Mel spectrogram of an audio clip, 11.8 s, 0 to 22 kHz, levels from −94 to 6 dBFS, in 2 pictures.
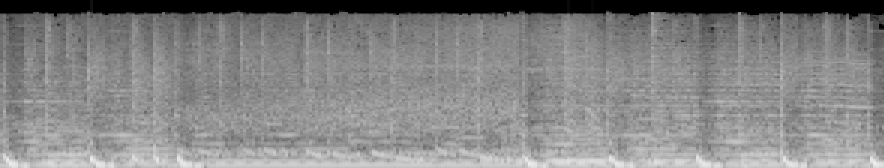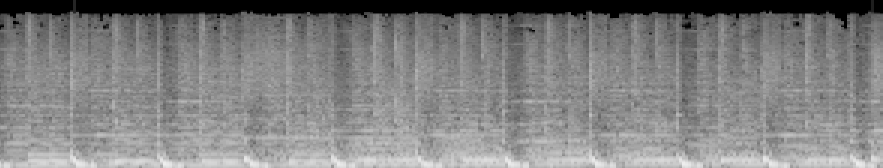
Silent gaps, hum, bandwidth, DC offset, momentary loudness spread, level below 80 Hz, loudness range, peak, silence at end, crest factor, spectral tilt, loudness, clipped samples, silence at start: none; none; 17 kHz; 0.2%; 3 LU; -16 dBFS; 1 LU; 0 dBFS; 0 s; 12 dB; -4.5 dB/octave; -13 LUFS; under 0.1%; 0 s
